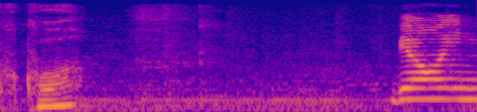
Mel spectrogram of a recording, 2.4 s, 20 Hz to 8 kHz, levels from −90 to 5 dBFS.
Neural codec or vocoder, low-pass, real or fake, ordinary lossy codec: codec, 16 kHz, 4 kbps, X-Codec, HuBERT features, trained on balanced general audio; 7.2 kHz; fake; Opus, 64 kbps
